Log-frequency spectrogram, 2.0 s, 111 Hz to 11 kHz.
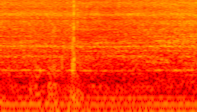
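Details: Ford XR4Ti turbo, first run after fixing a fuel leak and an oil change, coil wire pulled first to build oil pressure; coolant flowing well: steady, even low idle, smooth unbroken hum, no knocks or misses. Normal idle.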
